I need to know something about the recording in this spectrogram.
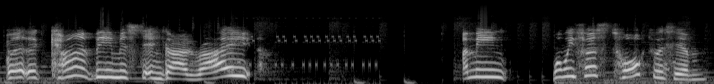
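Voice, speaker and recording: A woman's voice: sits high, expressive, slow, long pauses, lo-fi sound, soft background music. A woman voicing a sweet, anxious little girl in a video game dub, with a timid, hesitant manner. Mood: worried.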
